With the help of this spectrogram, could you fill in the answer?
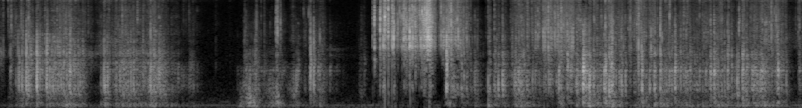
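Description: Bare hands squeeze and crush curled strips of dry, brittle, solid purple-striped soap into flakes over a wooden surface, next to a purple soap bar. Dense, bright, crackling crunches come in bursts separated by brief silences, with the loudest, sharpest crunching about halfway through. The brittle shavings break down into small flakes.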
